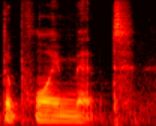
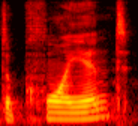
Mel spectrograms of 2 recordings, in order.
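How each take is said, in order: First: The word ends with a 'ment' sound. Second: The word ends with an 'ant' sound. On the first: The speaker calls it wrong. "not deployment" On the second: The speaker calls it right. "It is deployant"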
